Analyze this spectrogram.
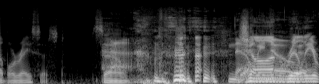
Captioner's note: laughing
